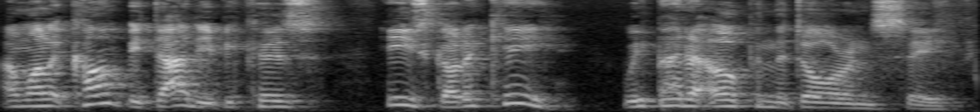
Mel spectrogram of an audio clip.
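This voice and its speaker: A man's voice: a little high, big pitch swings, moderate pace. A man voicing a polite, homely mother from a children's storybook, wondering aloud. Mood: puzzled. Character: Sophie's polite, puzzled young mummy at home.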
